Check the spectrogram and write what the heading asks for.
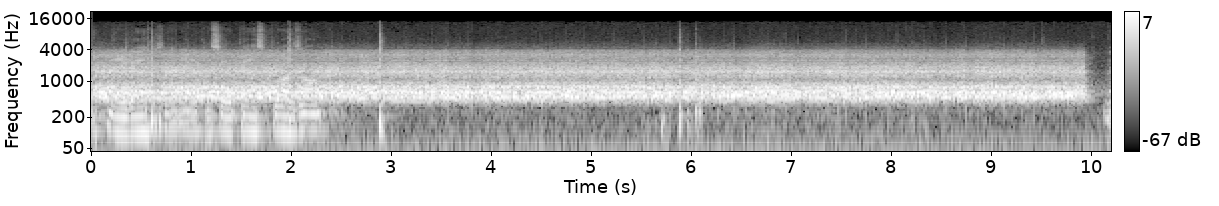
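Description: Steady hiss of FM receiver noise from the speaker of a Yaesu FT-857D tuned to 145.525 MHz on 2 metres, cutting off suddenly near the end. The hiss is unchanged with the switch mode power supply running: on VHF the supply adds no audible interference.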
